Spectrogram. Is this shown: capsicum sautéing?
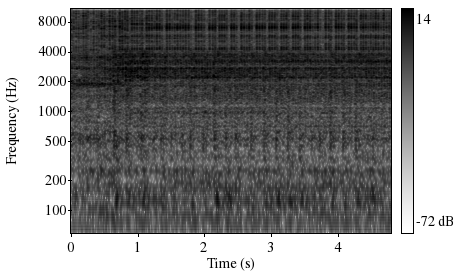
no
